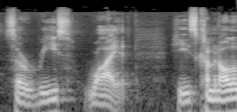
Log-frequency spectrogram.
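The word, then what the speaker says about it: Rhys: His name is Reese. And I believe it's spelled, let me make sure I get it right, R-H-Y-S. So Reese Wyatt.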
